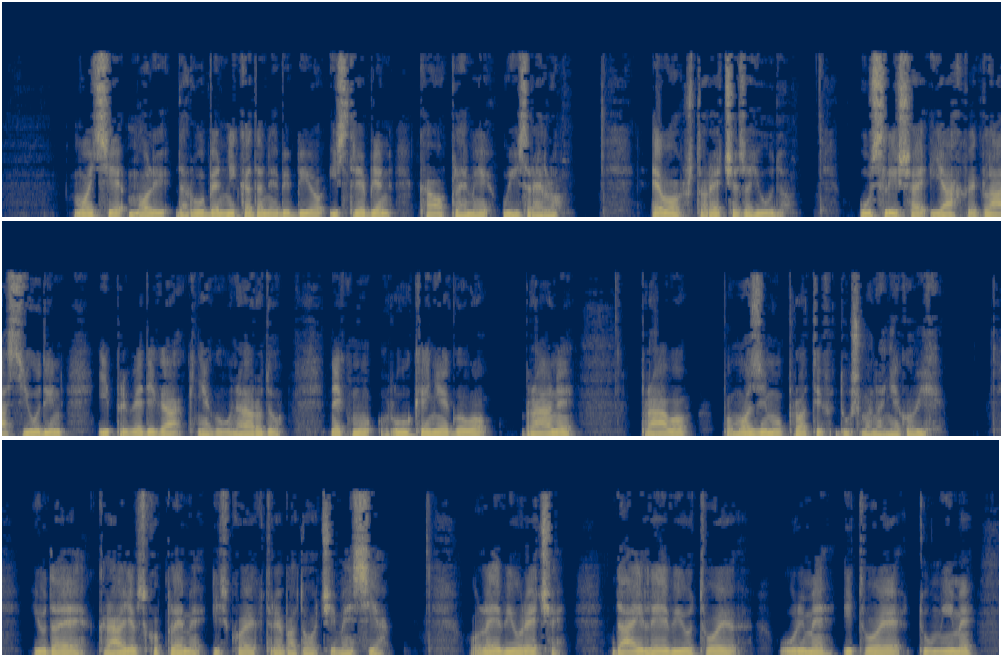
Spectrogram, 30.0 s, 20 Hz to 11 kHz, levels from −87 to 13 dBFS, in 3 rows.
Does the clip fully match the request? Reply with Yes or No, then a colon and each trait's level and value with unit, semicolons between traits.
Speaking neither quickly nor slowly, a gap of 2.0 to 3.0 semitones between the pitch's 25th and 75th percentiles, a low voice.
Yes: average, 120 wpm; average, 2.7 semitones; low, 105 Hz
